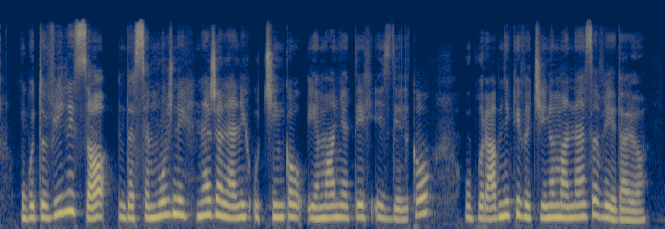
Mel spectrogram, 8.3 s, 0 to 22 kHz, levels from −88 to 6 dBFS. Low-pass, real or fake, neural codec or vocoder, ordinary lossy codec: 14.4 kHz; fake; codec, 44.1 kHz, 2.6 kbps, SNAC; Opus, 64 kbps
